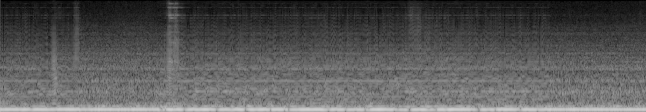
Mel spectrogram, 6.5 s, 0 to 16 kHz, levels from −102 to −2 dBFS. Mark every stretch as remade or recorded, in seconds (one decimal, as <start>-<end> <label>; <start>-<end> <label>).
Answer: 0.0-0.8 remade; 0.8-1.6 recorded; 1.6-5.5 remade; 5.5-6.5 recorded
